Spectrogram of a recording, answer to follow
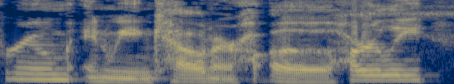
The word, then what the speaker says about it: Harle: and we encounter uh Harley her name is spelled like uh Marl but it's pronounced Harley because she's literally a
